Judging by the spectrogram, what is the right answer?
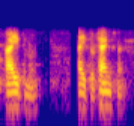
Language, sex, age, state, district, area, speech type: Kannada, male, 18-30, Karnataka, Mysore, urban, conversation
